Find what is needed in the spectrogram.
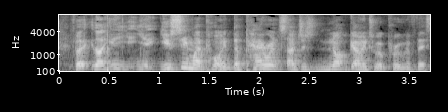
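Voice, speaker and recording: With a British accent, a man speaks at a fairly quick pace and with lively intonation. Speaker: YouTuber. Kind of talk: rant. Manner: animated; stumbling over words.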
